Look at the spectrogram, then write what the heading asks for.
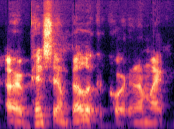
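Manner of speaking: usual speaking voice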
